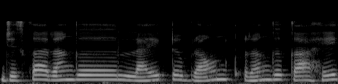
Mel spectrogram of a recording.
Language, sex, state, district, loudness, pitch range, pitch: Hindi, female, Bihar, Madhepura, -31 LUFS, 195-220 Hz, 210 Hz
